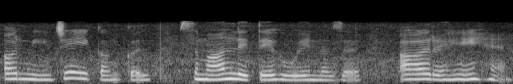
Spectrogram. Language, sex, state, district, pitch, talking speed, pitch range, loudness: Hindi, female, Chandigarh, Chandigarh, 225 Hz, 130 wpm, 210-245 Hz, -15 LUFS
